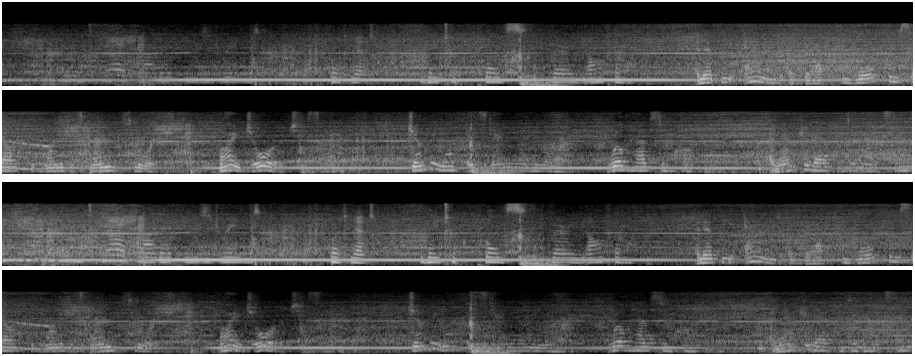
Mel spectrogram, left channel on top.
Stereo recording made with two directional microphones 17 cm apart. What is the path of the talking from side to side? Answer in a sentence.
You can hear the talking travel towards the left.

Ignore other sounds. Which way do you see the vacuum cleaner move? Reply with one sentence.
You can hear the vacuum cleaner go from the right side to the left.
